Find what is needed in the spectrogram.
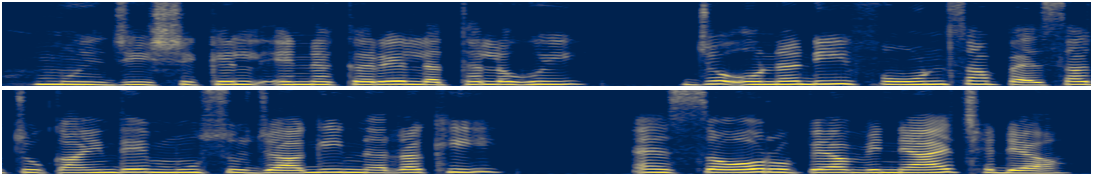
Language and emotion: Sindhi, sad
